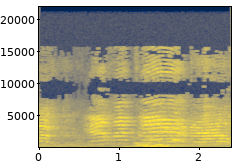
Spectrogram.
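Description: People's voices calling out and talking in a crowded club, with no music playing.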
